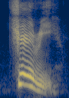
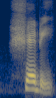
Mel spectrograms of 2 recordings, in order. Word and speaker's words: cherry: Lot of people are not able to pronounce this sound correctly. They'll say sherry. Sherry something like that. They find it very difficult to pronounce this sound. Cha cherry. Next word is cheat.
